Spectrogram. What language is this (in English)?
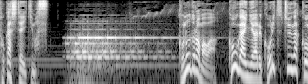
Japanese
